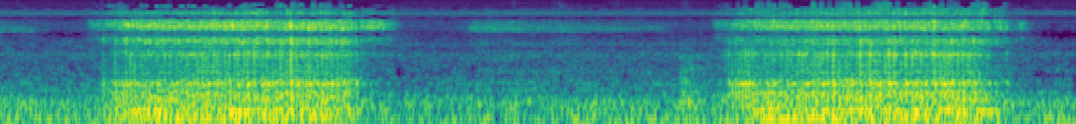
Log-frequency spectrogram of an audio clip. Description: Fresh from spinal cord surgery, I cant sleep because he snoring crazy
